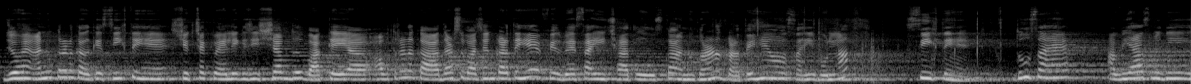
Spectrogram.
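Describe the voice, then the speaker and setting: A woman teacher giving a steady explanatory lecture, slowing down to recite verses. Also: high-pitched. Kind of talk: lecture explaining Sanskrit pronunciation methods. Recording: echoey room with long reverb.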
